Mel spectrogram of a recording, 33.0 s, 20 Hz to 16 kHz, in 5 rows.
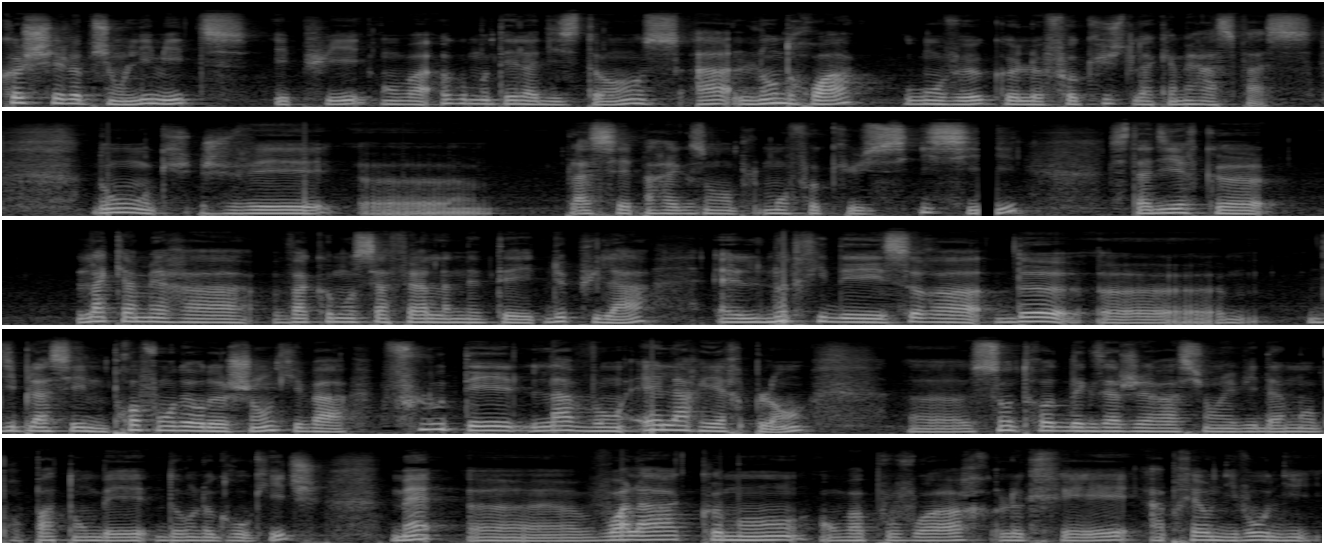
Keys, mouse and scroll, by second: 0.0 click, 5.1 click, 8.1 alt+click, 22.3-22.7 scroll down 3, 24.0 alt+click, 31.5 click.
